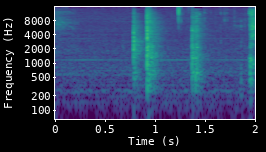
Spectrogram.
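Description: Plastic cab door of a Bruder toy Scania fire truck being swung shut by hand: a few short sharp plastic clicks and taps about a second in.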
